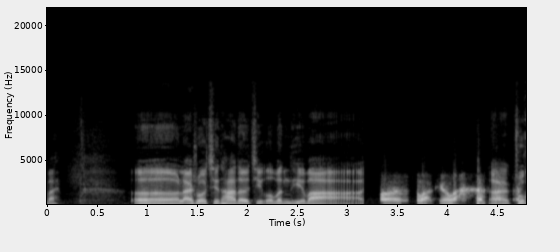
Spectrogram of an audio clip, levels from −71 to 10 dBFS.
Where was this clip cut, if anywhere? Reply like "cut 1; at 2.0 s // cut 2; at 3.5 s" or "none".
cut 1; at 1.5 s // cut 2; at 3.2 s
